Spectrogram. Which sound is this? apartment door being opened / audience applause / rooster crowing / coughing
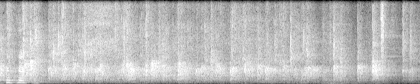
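audience applause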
